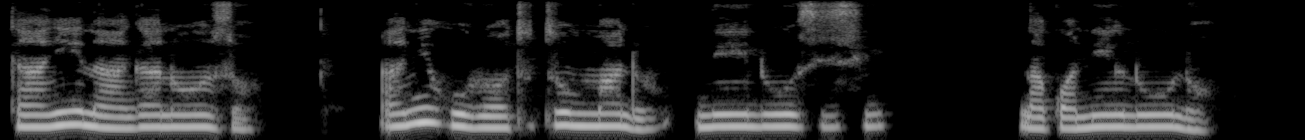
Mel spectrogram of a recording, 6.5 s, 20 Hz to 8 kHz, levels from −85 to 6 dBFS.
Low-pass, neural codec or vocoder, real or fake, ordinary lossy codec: none; none; real; none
